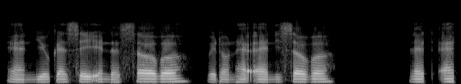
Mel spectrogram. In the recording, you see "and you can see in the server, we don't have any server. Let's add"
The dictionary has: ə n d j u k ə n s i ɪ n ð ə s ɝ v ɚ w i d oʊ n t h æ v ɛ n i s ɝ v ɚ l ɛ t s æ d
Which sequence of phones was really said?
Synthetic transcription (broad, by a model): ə n j u k ə n s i ɪ n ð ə s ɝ v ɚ w i d oʊ n t h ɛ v ɛ n i s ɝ v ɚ l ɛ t ɛ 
